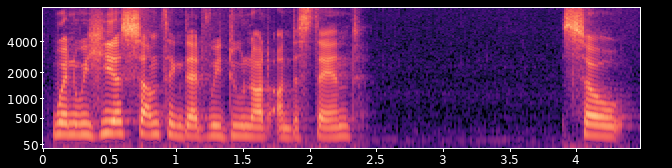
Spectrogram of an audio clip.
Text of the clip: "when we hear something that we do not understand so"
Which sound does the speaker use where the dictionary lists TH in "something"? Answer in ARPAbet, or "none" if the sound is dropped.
TH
